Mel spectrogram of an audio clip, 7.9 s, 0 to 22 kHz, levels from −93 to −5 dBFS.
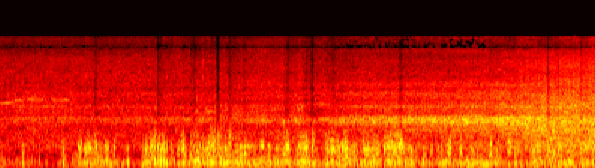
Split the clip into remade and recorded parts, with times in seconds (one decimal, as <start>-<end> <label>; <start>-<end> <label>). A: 0.0-2.9 recorded; 2.9-4.5 remade; 4.5-6.5 recorded; 6.5-7.9 remade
